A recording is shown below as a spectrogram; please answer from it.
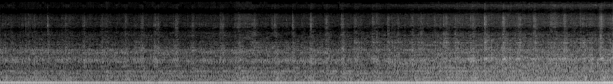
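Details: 1998 Sea-Doo GS 720 two-stroke idling: fairly regular knock about four per second over low engine drone; cause unidentified.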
